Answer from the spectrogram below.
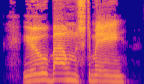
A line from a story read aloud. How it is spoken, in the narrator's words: said Eeyore gruffly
